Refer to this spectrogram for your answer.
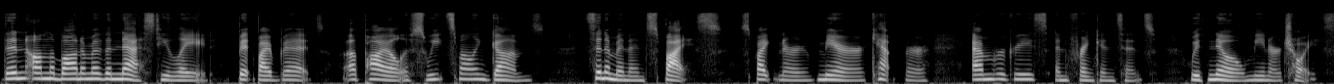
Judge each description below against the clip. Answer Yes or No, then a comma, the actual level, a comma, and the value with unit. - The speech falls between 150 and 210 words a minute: No, average, 140 wpm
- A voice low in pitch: No, high, 210 Hz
